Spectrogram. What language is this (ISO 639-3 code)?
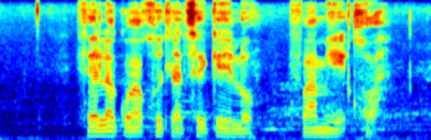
tsn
